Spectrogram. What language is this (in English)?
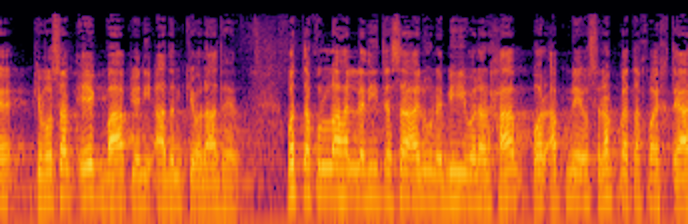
Urdu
